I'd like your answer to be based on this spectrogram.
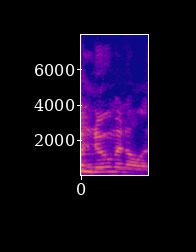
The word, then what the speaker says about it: noumenal: I know noumenal is how you say that word. Noumenal.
